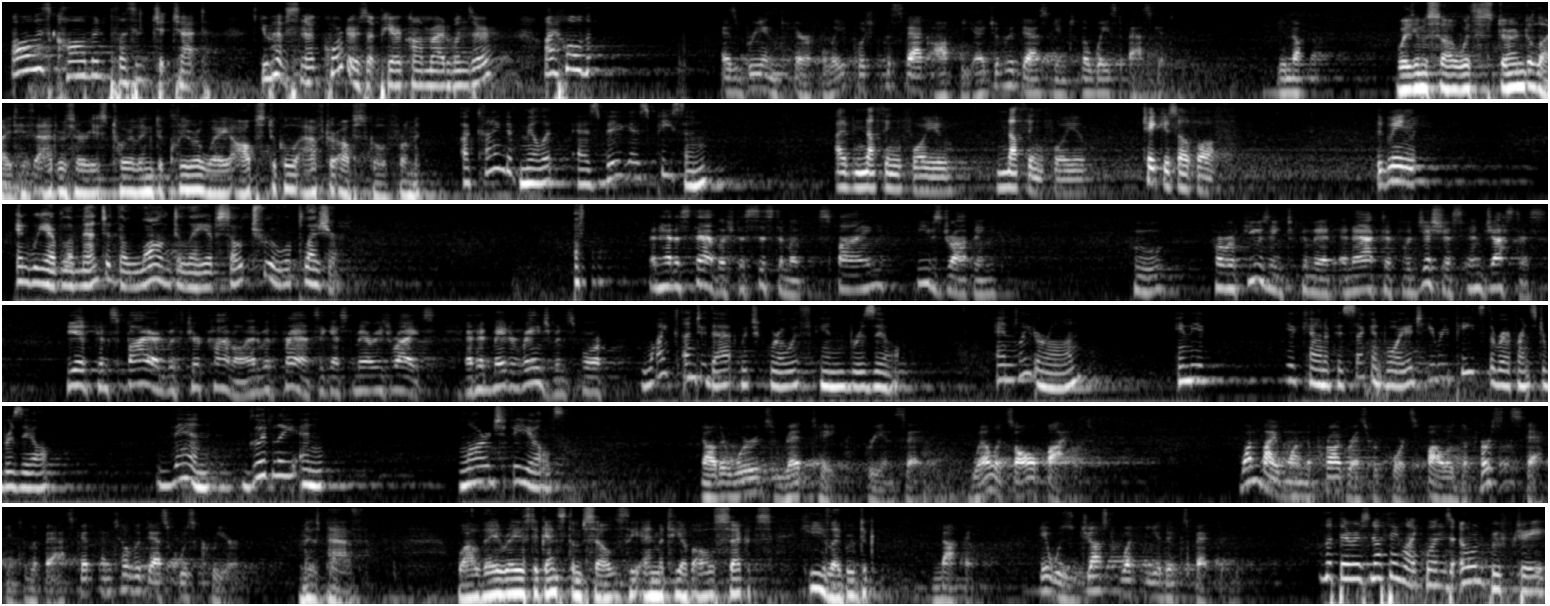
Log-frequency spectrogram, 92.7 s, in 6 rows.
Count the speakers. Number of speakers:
seven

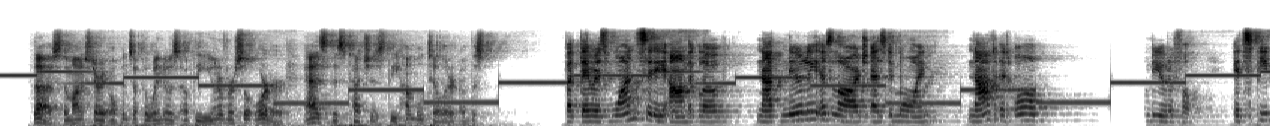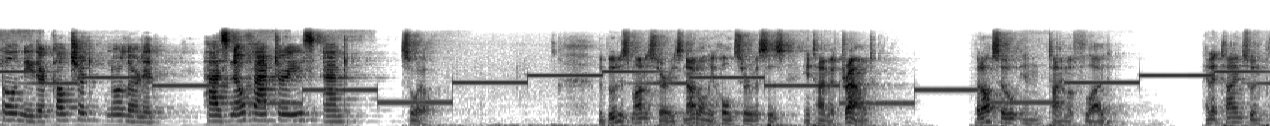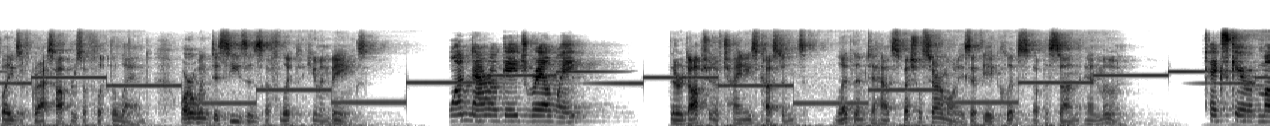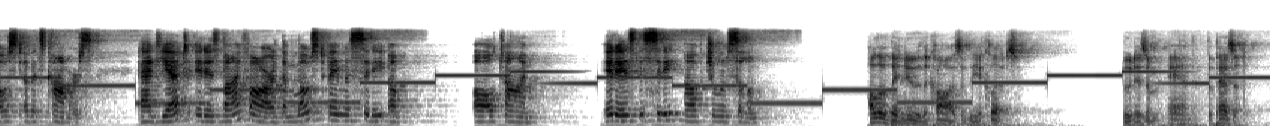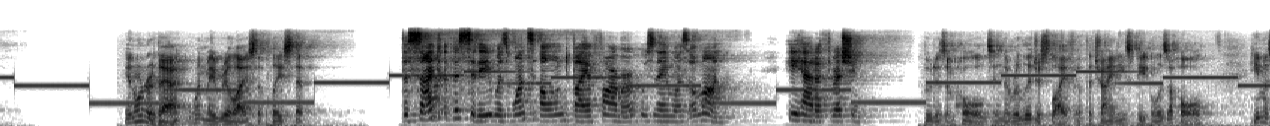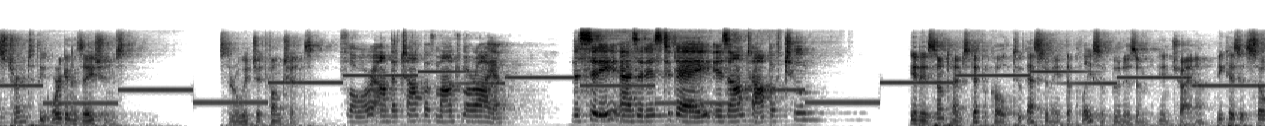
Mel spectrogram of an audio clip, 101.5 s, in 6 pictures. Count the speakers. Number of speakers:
two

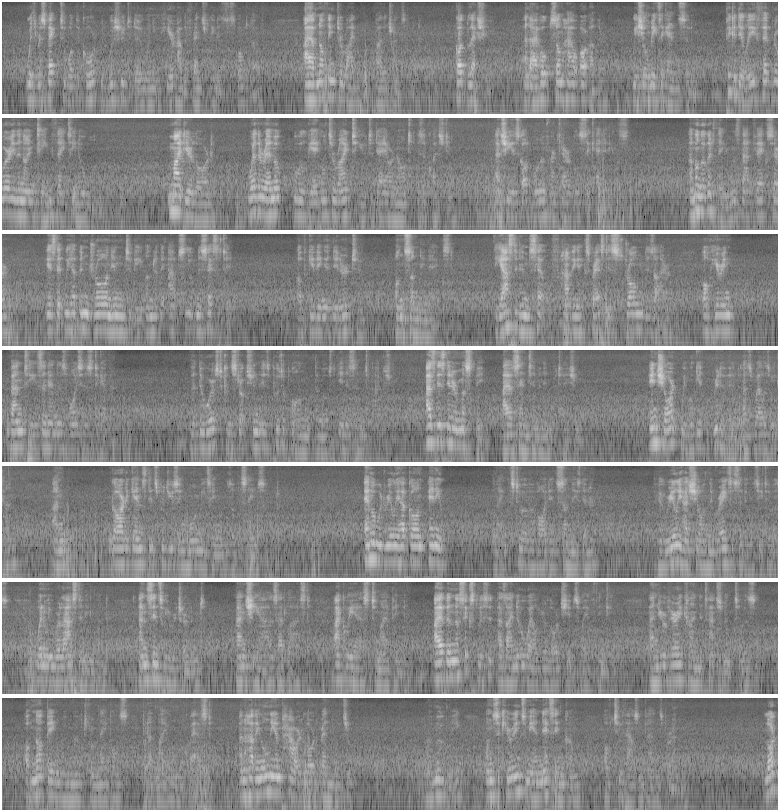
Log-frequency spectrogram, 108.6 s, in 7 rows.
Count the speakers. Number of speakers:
one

